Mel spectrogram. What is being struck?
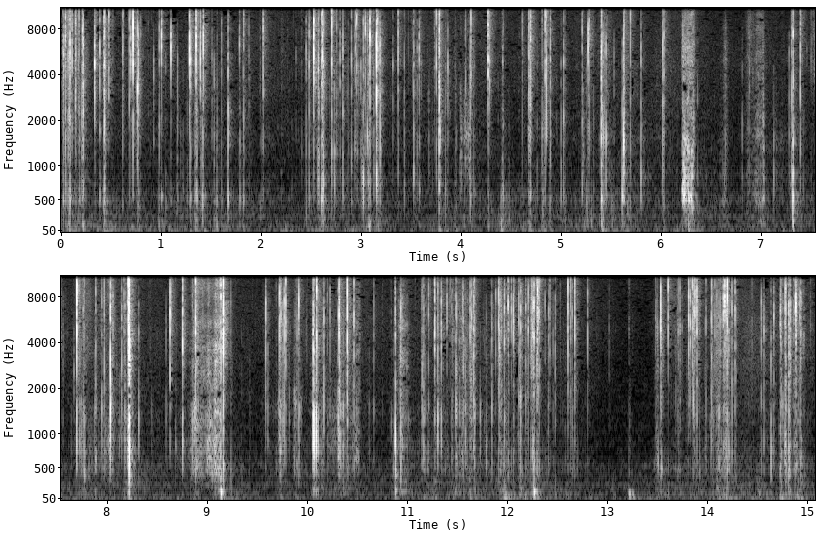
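Cardboard box wrapped in cellophane.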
